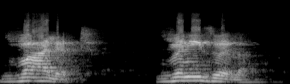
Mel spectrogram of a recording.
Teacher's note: so come to the f position no vibrations were there same position vibrate your vocal cords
